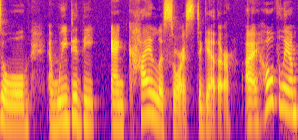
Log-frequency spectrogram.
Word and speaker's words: ankylosaurus: who's 8 years old and we did the Ankylosaurus together I hopefully I'm pronouncing that correctly now he corrected me on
